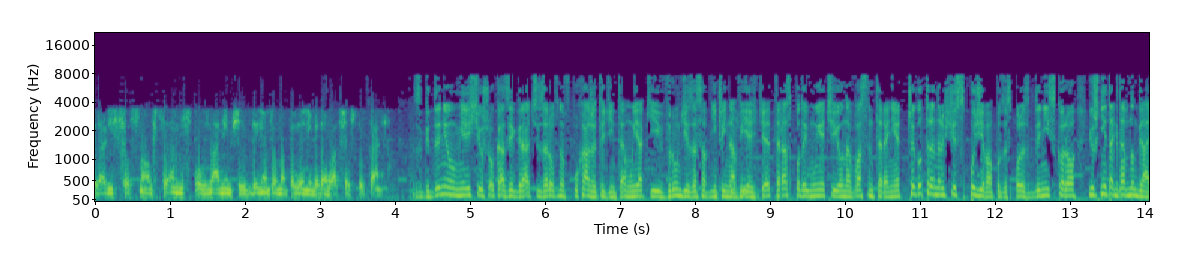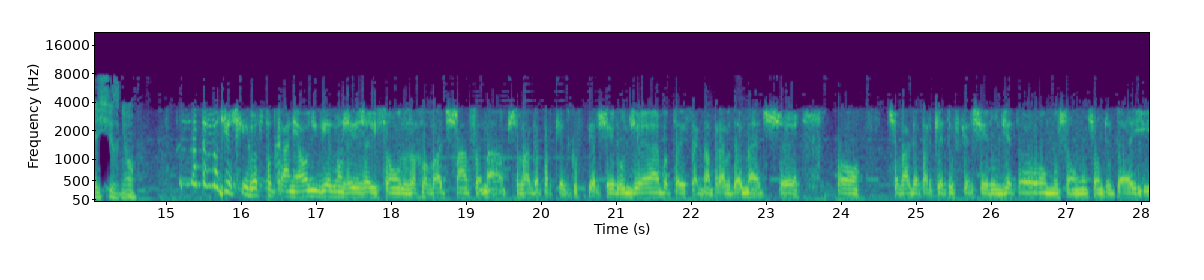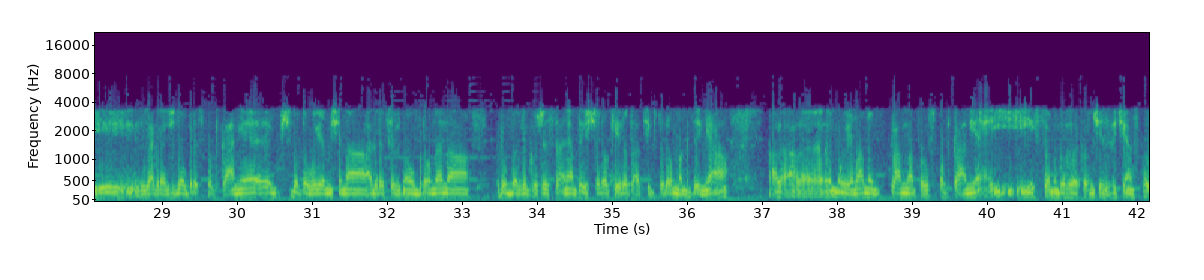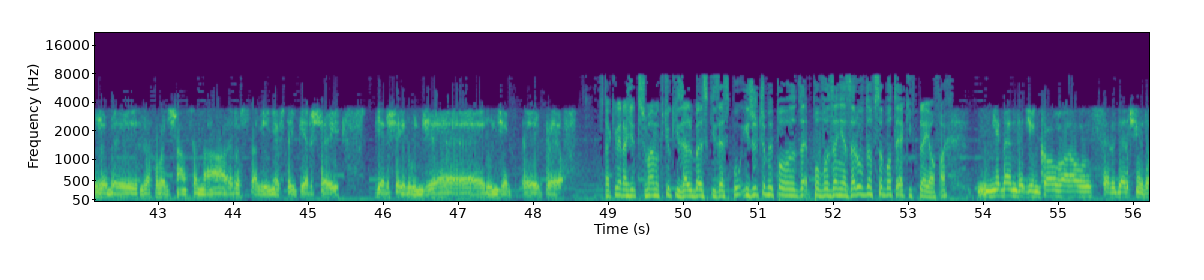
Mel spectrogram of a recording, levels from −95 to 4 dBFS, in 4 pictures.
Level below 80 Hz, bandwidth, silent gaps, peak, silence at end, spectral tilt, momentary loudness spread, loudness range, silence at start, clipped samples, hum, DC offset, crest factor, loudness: -42 dBFS; 8 kHz; none; -2 dBFS; 0 s; -5 dB/octave; 6 LU; 2 LU; 0 s; under 0.1%; none; under 0.1%; 14 dB; -16 LUFS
